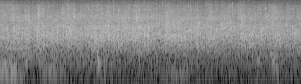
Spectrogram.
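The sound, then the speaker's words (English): A crowd applauds steadily, a dense wash of many hands clapping at an even, moderate loudness for the full few seconds, with no voices rising above it. “So, I mean, this is a, you can applaud that.”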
